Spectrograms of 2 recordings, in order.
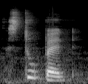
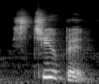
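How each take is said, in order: First: STUPID said low as "stoo-pid"; American pronunciation. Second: STUPID said as "styoo-pid"; British pronunciation. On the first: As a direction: say "stupid" with no y-glide. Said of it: "it's not stupid". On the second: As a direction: put a British y-glide into "stupid". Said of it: "it's stupid". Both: Shown as a demonstration.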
